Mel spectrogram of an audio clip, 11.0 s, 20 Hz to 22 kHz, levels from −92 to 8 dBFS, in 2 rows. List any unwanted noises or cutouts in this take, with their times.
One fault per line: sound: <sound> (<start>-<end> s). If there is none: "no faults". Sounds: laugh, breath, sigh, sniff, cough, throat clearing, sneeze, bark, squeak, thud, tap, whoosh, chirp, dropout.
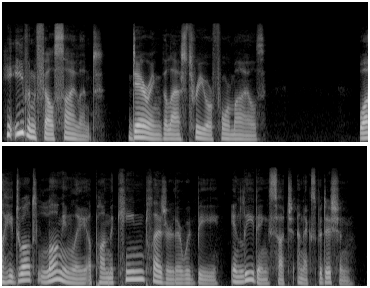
no faults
